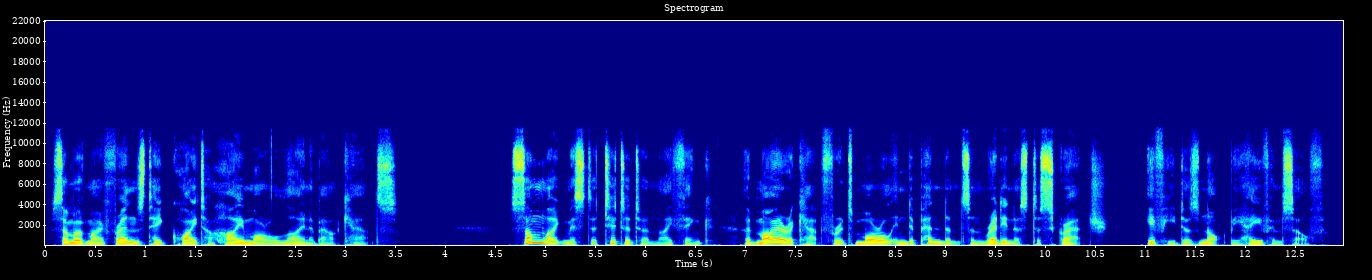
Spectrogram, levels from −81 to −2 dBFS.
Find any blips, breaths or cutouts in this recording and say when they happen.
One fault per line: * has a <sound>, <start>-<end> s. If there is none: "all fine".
all fine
